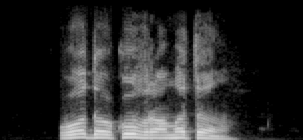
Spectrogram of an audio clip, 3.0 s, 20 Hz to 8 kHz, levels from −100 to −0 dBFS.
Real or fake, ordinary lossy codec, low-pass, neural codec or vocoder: real; Opus, 32 kbps; 7.2 kHz; none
